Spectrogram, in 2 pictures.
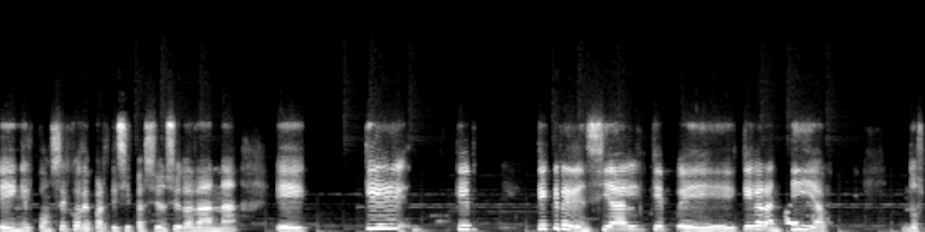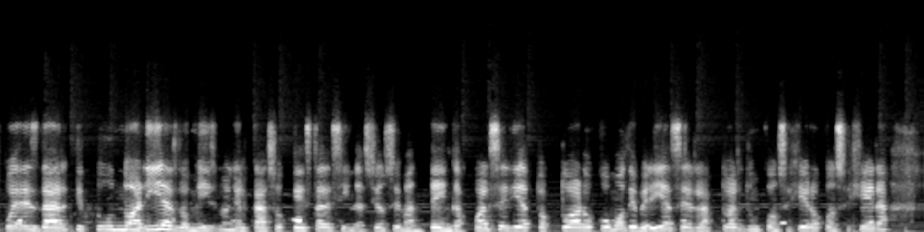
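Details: Adult woman speaking Spanish; normal voice.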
